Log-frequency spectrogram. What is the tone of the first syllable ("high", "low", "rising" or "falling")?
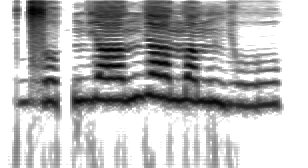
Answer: low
